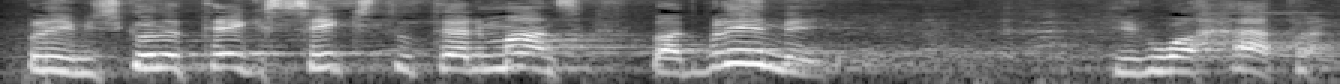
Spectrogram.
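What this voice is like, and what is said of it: Non-native English accent. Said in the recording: “I hope you understand my accent”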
